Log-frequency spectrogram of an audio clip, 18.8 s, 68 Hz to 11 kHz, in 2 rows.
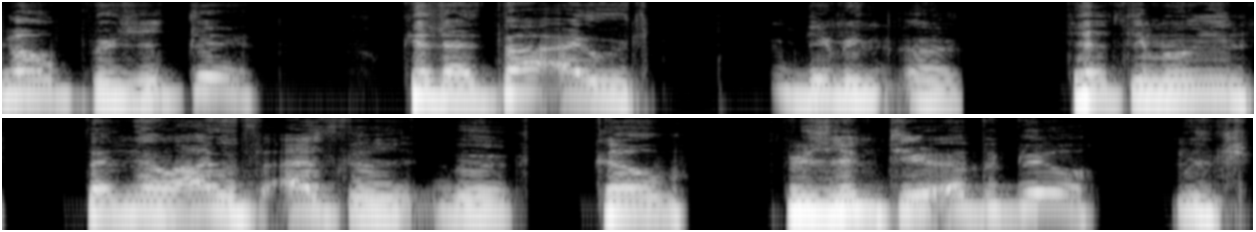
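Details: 32-year-old man with cerebral palsy, speaking in a real conversation; dysarthria (cerebral palsy).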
